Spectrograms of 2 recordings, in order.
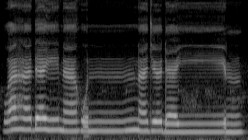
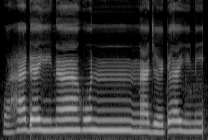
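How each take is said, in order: First: The phrase ends on a stopped n sound. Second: The phrase ends with a final i vowel. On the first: The reading stops at this point. "ketika kita akan mewakofkan" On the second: The reading continues without stopping. "ketika dia di tengah atau ketika kita tidak akan mewakofkan"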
